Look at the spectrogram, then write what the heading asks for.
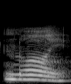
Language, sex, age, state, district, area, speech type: Bengali, female, 60+, West Bengal, South 24 Parganas, rural, read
